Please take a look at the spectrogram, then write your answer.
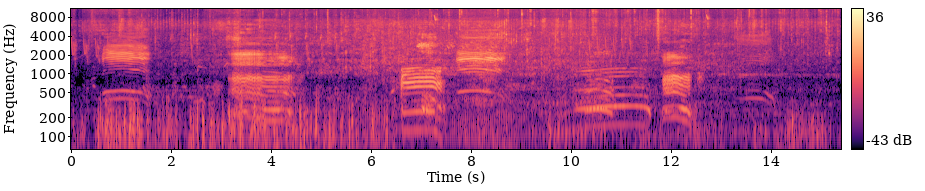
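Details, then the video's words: Herd of village cattle, mothers followed by calves, on their way back to the barn: a steady series of about seven overlapping moos from several animals, some deep and drawn out, others short and higher, amid rustling and low noise. "suara sapi lembu desa mooo"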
